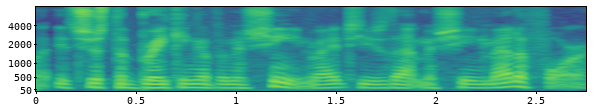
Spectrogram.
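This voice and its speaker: In a plain, everyday voice, a man with an American accent speaks at a medium pitch. His intonation is fairly even, and the recording is very clean with a silent background. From US Midwest, Chicago area. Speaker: Chinese medicine practitioner, acupuncturist. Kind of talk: podcast interview.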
